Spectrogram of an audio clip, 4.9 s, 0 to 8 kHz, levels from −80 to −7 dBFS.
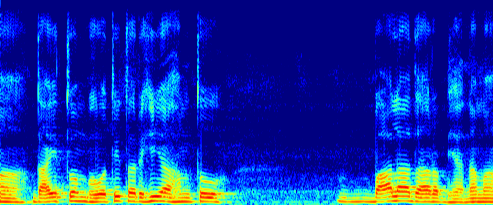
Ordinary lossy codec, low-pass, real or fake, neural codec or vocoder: none; none; real; none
